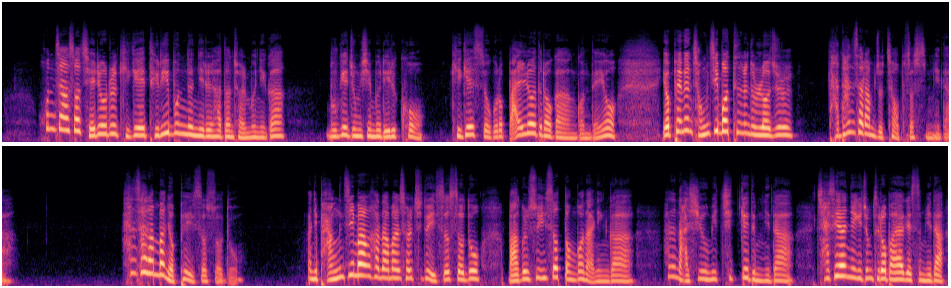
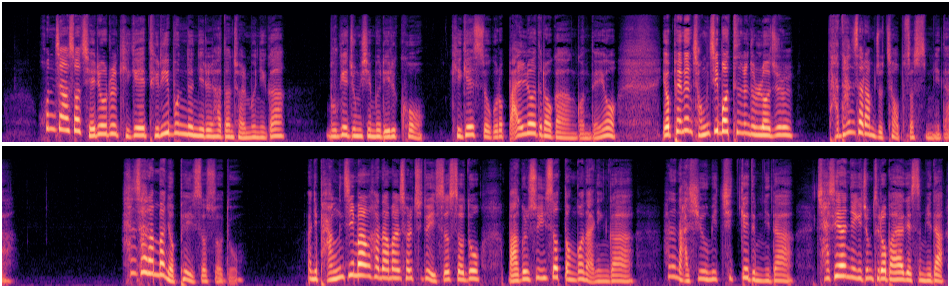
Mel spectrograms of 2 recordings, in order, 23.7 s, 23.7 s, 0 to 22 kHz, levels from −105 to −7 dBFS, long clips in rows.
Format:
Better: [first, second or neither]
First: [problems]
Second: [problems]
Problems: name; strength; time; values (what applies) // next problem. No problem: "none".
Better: second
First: muffled; slightly; fading above 3 kHz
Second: none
